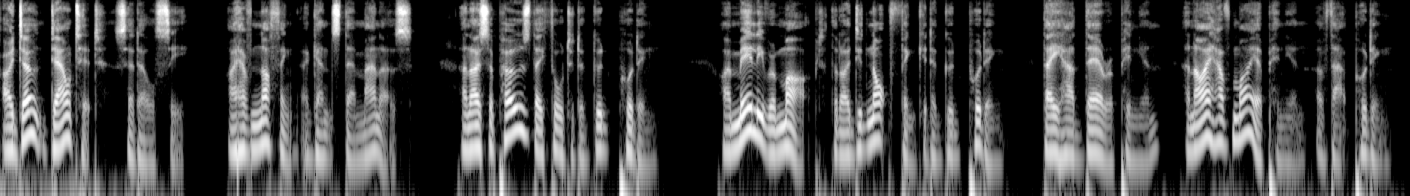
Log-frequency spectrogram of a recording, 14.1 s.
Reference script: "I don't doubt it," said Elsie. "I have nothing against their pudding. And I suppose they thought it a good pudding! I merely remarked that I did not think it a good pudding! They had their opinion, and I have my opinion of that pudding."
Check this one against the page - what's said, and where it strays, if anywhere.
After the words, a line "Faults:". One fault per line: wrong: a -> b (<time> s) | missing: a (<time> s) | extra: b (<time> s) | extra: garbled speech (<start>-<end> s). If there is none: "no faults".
"I don't doubt it," said Elsie. "I have nothing against their manners. And I suppose they thought it a good pudding! I merely remarked that I did not think it a good pudding! They had their opinion, and I have my opinion of that pudding."
Faults:
wrong: pudding -> manners (3.6 s)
